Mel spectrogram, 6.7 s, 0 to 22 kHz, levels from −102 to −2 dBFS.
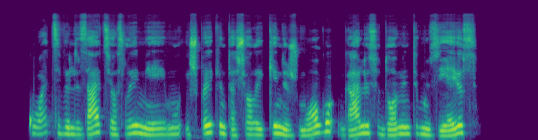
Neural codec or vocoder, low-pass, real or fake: none; 14.4 kHz; real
